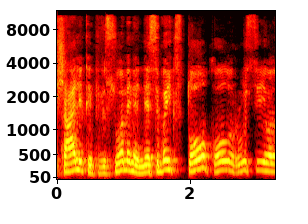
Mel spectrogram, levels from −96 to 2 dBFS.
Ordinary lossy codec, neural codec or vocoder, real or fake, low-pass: AAC, 32 kbps; codec, 44.1 kHz, 7.8 kbps, Pupu-Codec; fake; 10.8 kHz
